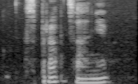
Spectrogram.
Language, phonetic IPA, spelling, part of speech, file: Polish, [spravˈd͡zãɲɛ], sprawdzanie, noun, LL-Q809 (pol)-sprawdzanie.wav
